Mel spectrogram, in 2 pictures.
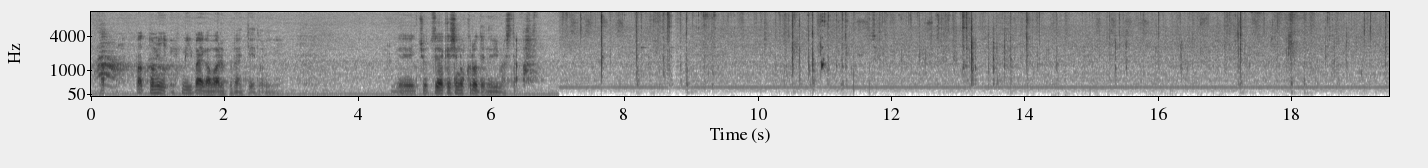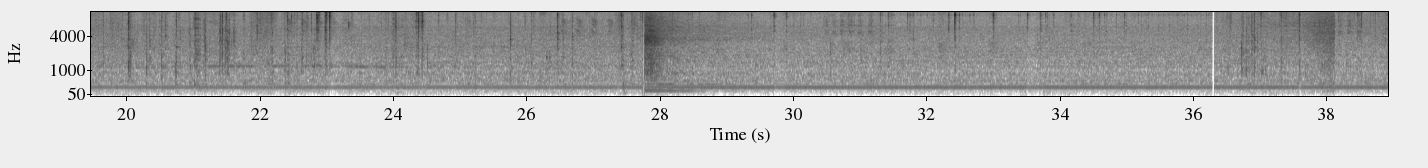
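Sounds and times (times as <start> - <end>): steady low hum: 0.0 - 38.8
brief scraping rush: 27.8 - 29.4.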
